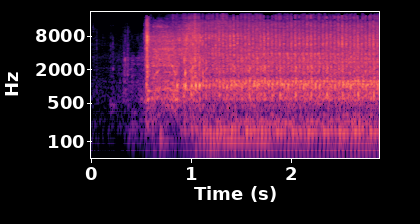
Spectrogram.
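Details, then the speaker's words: 2020 Mercedes GLE W167 2.0-litre bi-turbo, 245 hp, about 175,000–185,000 km: quick idle with a sharp puffing tick of exhaust gas escaping under the exhaust manifold gasket at cylinder one, soot visible; fix requires engine removal. "Listen to the exhaust gases on the exhaust manifold. 185,000 km mileage, and the blow-by is under the exhaust manifold."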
